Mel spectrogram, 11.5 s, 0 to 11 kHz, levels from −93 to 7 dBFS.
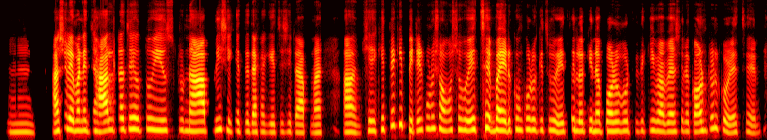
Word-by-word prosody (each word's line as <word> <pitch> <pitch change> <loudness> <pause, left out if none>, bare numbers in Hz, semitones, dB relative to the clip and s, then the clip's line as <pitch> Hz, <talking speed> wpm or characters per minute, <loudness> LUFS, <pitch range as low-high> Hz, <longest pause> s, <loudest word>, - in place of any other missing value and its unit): উম 200 0 -9 0.6
আসলে 260 +3 +3
মানে 235 0 +4
ঝালটা 225 +4 +5
যেহেতু 265 -1 -1
ইউজড 240 0 -2
টু 245 - -10
না 220 - +6 0.2
আপনি, 230 +3 -10
সেক্ষেত্রে 215 -1 -8
দেখা 200 0 -3
গিয়েছে 195 +1 -8
সেটা 195 -2 -5
আপনার 185 +1 -3 0.4
আ - - +6 0.3
সেক্ষেত্রে 235 +8 -4
কি 380 - +1
পেটের 235 +1 0
কোনো 280 0 -3
সমস্যা 245 +2 -2
হয়েছে 250 +5 0
বা 250 - +7
এরকম 240 +3 -1
কোনো 250 -1 -1
কিছু 245 0 -10
হয়েছিল 210 +4 -4 0.2
কিনা? 220 -2 +1
পরবর্তীতে 220 0 -2
কিভাবে 220 -3 -1
আসলে 215 0 -9
কন্ট্রোল 230 +7 0
করেছেন? 190 -2 -6
225 Hz, 165 wpm, -22 LUFS, 210-245 Hz, 0.6 s, বা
